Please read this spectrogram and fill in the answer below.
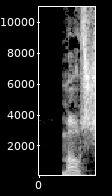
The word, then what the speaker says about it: most: Time is the most， most 这个发音要非常的饱满，先发 a 再发 u，嘴巴掉到极限往前推再往上，有一个弧度叫 most。 Most T letter T is silent， T 不发音，后面是以辅音开头，所以这个叫略音。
